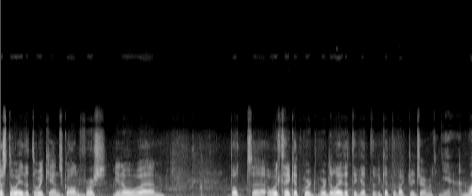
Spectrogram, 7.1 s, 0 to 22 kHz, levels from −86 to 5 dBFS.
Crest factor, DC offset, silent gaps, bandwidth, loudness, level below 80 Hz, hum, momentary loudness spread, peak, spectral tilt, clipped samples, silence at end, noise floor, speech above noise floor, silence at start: 18 dB; under 0.1%; none; 9.6 kHz; -19 LUFS; -58 dBFS; none; 13 LU; -2 dBFS; -6 dB/octave; under 0.1%; 0 s; -44 dBFS; 26 dB; 0 s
